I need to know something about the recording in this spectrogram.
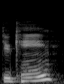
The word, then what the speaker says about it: Duquesne: Then we got BYU against Duquesne. That's how you pronounce them.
